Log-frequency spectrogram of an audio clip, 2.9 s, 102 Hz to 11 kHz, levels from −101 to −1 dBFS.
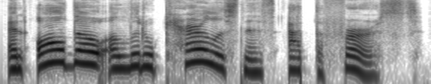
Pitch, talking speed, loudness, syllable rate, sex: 260 Hz, 190 wpm, -15 LUFS, 5.1 syllables/s, female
